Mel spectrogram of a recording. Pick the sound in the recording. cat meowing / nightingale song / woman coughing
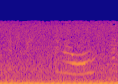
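cat meowing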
